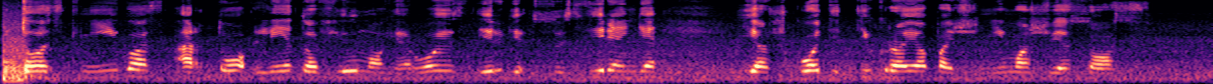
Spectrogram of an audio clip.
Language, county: Lithuanian, Vilnius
